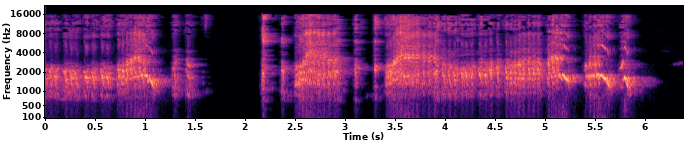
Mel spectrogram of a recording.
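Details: Tutor recording of a lively crested laughingthrush, known for long clear rolls and cackling: rough chattering phrases broken by brief pauses, ending in a few squeaky, sliding notes.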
